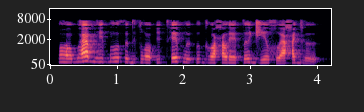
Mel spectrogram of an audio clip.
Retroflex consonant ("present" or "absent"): absent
